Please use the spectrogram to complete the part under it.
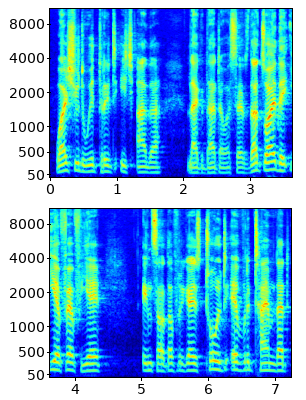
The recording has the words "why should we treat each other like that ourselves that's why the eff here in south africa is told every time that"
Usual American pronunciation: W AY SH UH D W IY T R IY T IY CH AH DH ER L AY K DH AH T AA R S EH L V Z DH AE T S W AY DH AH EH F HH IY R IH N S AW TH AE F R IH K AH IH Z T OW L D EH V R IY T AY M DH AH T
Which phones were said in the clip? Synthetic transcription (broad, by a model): W AY SH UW D W IY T R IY T IY CH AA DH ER L AY K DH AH T AA W S EH L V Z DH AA T S W AY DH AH EH F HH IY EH IH N S AW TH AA F R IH K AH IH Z T OW L D EH V R IY T AY M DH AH T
